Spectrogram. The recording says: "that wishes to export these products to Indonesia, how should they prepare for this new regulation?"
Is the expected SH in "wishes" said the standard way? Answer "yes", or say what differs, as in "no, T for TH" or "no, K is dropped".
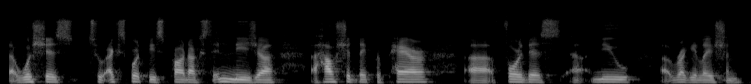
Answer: yes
